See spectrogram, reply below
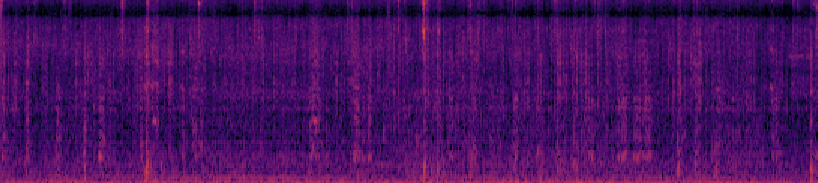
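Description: Irregular dull knocks over steady road rumble as the car drives, from a loose, worn shock absorber mount bolt.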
